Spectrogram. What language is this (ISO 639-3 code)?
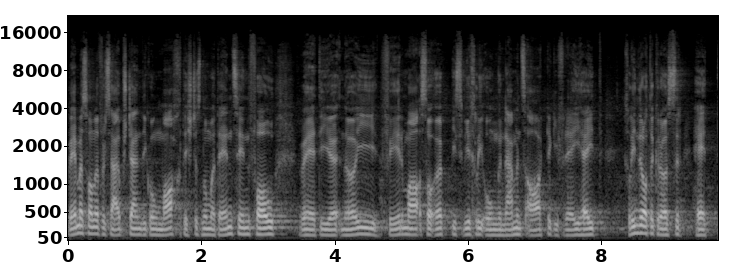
gsw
